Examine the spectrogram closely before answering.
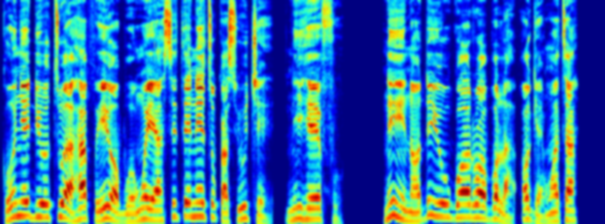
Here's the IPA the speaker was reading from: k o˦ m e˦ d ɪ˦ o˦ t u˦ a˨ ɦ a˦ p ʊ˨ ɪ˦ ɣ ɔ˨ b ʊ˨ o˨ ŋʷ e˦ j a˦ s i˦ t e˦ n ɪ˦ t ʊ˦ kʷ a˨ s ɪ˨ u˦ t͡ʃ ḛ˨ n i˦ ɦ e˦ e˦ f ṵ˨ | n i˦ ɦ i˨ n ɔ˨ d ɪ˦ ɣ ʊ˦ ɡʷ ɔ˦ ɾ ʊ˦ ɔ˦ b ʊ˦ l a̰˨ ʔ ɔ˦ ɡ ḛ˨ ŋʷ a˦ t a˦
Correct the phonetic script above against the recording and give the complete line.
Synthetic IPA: k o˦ ɲ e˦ d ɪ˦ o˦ t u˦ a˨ ɦ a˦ p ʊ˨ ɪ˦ ɣ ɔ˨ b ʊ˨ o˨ ŋʷ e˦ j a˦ s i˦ t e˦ n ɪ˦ t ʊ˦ kʷ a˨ s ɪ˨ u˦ t͡ʃ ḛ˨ n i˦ ɦ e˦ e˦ f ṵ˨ | n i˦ ɦ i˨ n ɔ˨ d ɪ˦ ɣ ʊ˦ ɡʷ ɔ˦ ɾ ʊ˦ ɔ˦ b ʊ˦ l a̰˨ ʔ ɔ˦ ɡ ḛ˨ ŋʷ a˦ t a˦

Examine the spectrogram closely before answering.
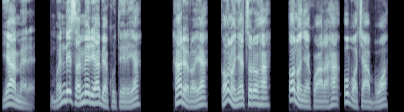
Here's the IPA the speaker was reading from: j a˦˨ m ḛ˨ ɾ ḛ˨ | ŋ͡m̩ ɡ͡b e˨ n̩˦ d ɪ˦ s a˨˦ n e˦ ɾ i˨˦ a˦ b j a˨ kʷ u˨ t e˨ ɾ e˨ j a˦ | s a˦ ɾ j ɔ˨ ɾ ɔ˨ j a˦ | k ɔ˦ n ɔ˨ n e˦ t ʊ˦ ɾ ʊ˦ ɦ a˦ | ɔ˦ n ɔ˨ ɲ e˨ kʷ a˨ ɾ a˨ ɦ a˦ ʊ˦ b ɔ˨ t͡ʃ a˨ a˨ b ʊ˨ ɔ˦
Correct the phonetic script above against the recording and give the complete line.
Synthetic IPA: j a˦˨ m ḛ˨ ɾ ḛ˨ | ŋ͡m̩ ɡ͡b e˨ n̩˦ d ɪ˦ s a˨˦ m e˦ ɾ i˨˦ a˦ b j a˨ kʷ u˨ t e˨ ɾ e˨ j a˦ | h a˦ ɾ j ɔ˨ ɾ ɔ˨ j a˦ | k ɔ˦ n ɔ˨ ɲ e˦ t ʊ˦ ɾ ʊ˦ ɦ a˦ | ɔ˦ n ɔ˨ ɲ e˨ kʷ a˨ ɾ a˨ ɦ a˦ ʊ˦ b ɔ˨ t͡ʃ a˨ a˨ b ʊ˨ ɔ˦

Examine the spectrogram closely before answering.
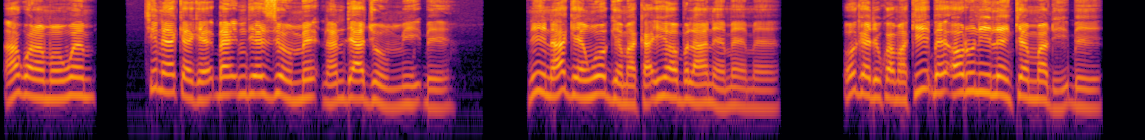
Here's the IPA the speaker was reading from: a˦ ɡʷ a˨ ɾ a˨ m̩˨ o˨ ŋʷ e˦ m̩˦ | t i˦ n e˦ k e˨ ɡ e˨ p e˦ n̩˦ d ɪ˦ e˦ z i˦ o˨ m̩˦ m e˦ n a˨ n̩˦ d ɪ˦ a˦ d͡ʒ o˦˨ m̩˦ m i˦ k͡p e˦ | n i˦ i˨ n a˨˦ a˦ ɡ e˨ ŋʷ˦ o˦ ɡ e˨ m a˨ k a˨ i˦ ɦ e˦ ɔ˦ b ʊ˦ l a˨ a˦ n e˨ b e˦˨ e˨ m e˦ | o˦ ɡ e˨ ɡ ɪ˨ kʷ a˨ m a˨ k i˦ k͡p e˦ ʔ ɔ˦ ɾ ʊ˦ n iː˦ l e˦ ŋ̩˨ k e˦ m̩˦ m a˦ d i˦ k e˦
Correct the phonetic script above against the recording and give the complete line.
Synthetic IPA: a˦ ɡʷ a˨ ɾ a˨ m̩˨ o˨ ŋʷ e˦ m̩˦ | t͡ʃ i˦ n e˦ k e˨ ɡ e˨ k͡p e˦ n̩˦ d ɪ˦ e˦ z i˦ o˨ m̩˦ m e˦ n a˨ n̩˦ d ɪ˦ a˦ d͡ʒ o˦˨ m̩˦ m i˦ k͡p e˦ | n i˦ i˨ n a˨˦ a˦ ɡ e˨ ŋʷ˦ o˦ ɡ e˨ m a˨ k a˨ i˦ ɦ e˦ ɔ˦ b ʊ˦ l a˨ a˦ n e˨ m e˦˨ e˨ m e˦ | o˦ ɡ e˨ d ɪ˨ kʷ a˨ m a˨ k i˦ k͡p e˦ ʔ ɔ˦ ɾ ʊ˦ n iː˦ l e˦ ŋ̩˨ k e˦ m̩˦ m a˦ d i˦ k͡p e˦

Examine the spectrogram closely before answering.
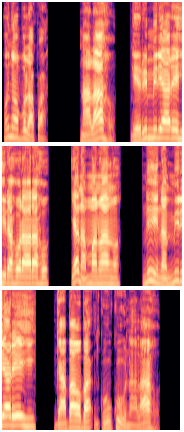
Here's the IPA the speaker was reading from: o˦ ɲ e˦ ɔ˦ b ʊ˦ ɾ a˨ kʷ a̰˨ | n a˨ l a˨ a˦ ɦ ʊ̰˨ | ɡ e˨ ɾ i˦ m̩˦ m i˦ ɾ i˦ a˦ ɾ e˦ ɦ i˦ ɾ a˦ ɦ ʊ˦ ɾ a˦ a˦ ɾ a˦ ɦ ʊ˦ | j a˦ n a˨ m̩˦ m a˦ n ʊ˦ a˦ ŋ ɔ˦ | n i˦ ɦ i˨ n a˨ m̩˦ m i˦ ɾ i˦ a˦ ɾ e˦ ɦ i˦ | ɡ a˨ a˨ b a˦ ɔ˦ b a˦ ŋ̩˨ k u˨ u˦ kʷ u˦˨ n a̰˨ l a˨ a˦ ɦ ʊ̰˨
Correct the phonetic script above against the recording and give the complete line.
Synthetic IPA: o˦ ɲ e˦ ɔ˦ b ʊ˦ l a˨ kʷ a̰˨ | n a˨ l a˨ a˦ ɦ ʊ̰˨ | ɡ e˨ ɾ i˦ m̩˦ m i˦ ɾ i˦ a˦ ɾ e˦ ɦ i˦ ɾ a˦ ɦ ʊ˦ ɾ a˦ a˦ ɾ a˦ ɦ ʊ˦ | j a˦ n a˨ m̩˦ m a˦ n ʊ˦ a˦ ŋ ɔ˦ | n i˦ ɦ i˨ n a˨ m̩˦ m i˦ ɾ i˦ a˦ ɾ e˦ ɦ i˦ | ɡ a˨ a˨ b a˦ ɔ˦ b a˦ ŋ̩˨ k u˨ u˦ kʷ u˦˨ n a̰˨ l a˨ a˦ ɦ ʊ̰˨

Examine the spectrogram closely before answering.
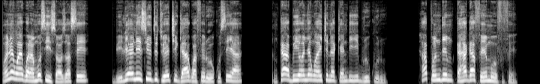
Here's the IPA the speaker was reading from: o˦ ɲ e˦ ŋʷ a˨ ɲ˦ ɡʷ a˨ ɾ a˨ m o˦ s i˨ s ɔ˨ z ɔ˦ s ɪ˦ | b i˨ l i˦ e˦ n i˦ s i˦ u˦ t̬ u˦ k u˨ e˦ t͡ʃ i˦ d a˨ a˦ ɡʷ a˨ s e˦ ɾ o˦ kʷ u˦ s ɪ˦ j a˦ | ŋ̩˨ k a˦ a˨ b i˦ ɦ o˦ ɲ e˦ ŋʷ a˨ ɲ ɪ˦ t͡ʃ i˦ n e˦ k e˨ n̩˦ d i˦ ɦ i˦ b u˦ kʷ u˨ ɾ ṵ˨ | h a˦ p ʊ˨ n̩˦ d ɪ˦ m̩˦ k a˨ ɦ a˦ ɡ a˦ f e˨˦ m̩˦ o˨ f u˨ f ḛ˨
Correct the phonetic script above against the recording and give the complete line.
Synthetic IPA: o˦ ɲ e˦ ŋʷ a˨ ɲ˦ ɡʷ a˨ ɾ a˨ m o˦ s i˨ s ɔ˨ z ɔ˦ s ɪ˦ | b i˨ l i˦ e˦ n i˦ s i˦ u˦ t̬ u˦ t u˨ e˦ t͡ʃ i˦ ɡ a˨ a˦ ɡʷ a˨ f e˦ ɾ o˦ kʷ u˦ s ɪ˦ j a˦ | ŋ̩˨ k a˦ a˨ b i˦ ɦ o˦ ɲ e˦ ŋʷ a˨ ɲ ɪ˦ t͡ʃ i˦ n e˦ k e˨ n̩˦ d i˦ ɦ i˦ b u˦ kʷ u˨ ɾ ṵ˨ | h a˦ p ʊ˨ n̩˦ d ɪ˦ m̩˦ k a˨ ɦ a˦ ɡ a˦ f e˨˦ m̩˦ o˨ f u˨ f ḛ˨

